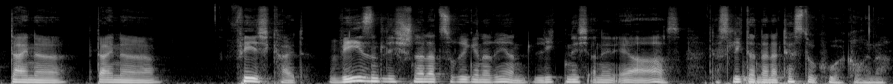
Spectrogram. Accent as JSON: {"language": "German", "town": "Düsseldorf", "region": "North Rhine-Westphalia", "country": "Germany", "tie": "born or raised there", "moved": "yes", "said": "aus meiner Heimatstadt"}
